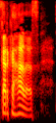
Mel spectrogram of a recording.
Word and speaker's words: Carcajadas: And the show is called Carcajadas. Is that my saying that right? – Carcajadas? – Carcajadas. So, oh, God, I need to practice.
